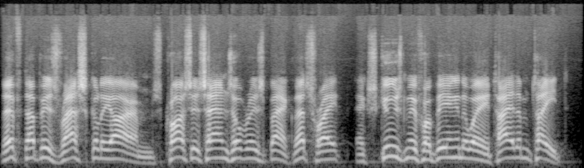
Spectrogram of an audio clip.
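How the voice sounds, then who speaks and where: A man voicing a brave, commanding Dutch boy captain in a children's storybook, forceful and sure of himself. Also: high voice, animated, normal speed, no echo, voice pushed up. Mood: brisk, commanding.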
